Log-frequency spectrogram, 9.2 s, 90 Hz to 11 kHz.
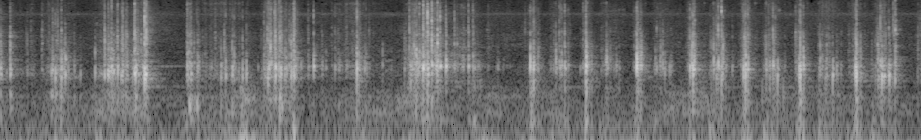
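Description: A white plastic mechanical keyboard, held upright, has its hollow plastic case and keys tapped with fingertips and nails. The result is a run of quick, dry clicks and clacks with a hollow plastic tone around 1 kHz and bright edges. The taps start in dense clusters and settle into a steadier, evenly spaced pattern, each dying away almost at once.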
